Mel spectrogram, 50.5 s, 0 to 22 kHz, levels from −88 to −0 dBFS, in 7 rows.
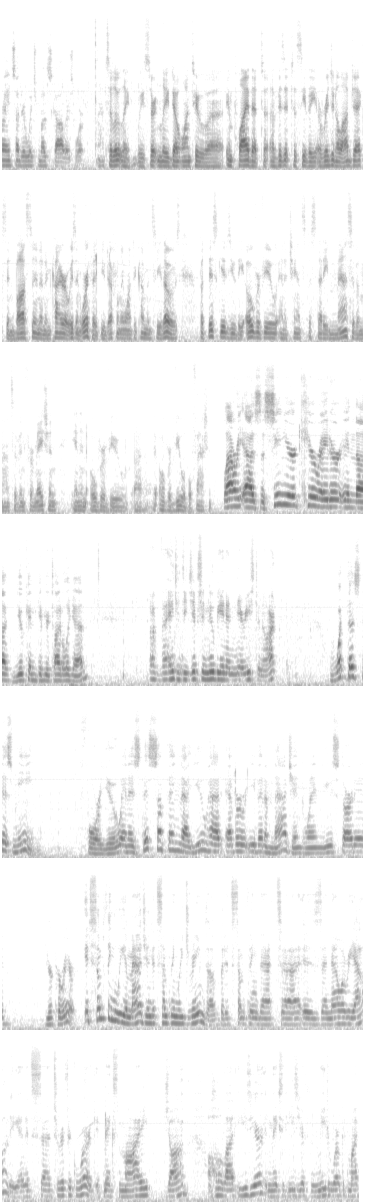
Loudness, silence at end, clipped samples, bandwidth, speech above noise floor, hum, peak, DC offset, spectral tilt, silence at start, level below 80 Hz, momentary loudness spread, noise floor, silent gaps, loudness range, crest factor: -50 LUFS; 0 s; under 0.1%; over 20 kHz; 20 dB; none; -28 dBFS; under 0.1%; -5.5 dB/octave; 0 s; -72 dBFS; 15 LU; -70 dBFS; none; 10 LU; 22 dB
